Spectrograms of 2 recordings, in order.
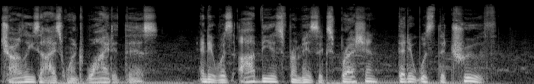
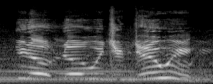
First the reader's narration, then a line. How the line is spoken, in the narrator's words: Munson screamed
